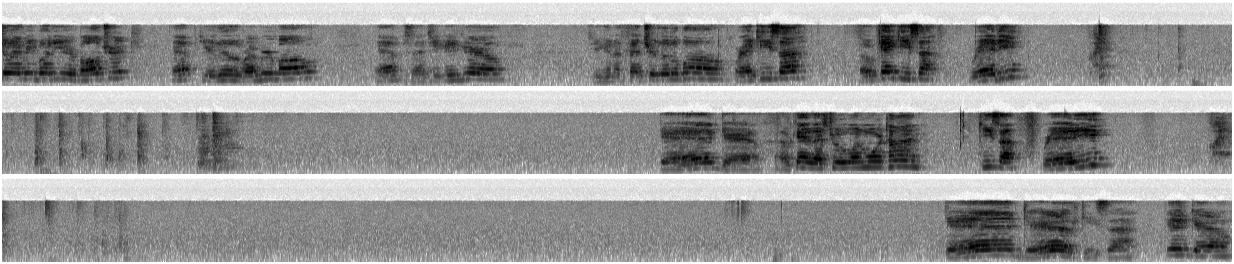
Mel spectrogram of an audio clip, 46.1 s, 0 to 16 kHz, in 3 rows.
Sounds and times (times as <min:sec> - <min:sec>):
Speech: 0:00.0 - 0:04.0, 0:04.7 - 0:06.3, 0:07.4 - 0:10.1, 0:10.7 - 0:12.8, 0:23.6 - 0:27.0, 0:27.6 - 0:29.3, 0:42.6 - 0:46.1.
